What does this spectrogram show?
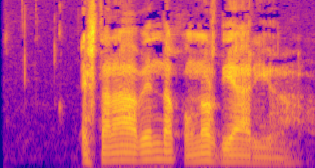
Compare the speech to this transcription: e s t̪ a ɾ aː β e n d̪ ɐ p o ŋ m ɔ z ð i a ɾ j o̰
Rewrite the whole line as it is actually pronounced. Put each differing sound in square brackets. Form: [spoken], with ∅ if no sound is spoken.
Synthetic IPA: e s t̪ a ɾ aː β e n d̪ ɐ [k] o ŋ [n] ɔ z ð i a ɾ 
